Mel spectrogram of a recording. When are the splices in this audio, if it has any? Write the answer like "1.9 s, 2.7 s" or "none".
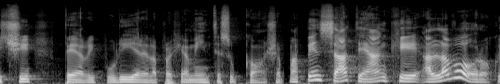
2.8 s

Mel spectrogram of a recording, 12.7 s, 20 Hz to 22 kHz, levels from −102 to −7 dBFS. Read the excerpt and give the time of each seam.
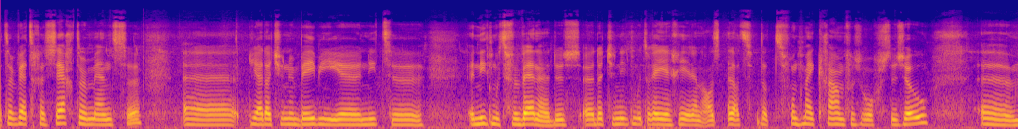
none

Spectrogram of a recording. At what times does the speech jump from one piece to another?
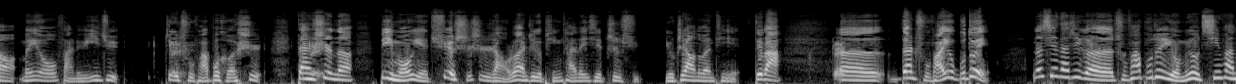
none

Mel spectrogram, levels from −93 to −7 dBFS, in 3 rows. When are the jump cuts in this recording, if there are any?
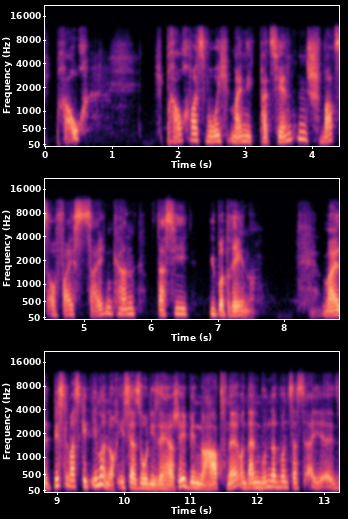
none

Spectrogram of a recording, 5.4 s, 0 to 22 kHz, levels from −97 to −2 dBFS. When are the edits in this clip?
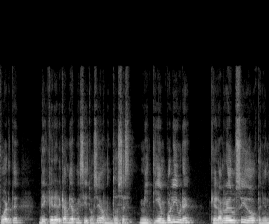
4.4 s

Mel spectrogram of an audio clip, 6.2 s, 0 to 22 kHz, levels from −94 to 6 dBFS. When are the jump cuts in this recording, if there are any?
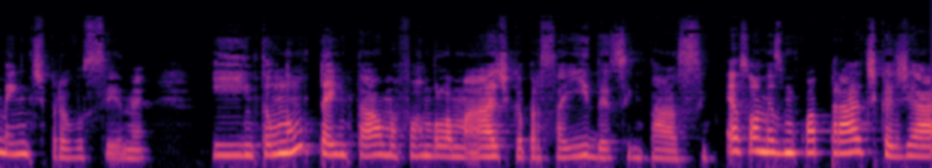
1.3 s, 4.8 s

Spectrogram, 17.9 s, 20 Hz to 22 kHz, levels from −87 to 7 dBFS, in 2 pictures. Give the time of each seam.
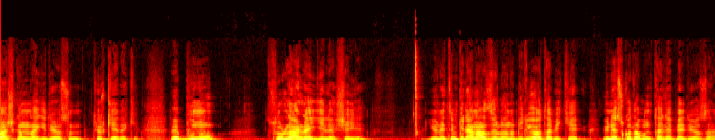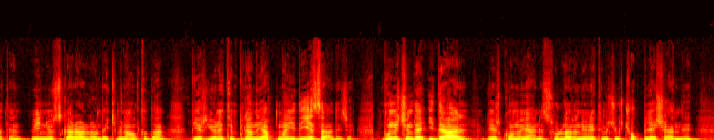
13.6 s

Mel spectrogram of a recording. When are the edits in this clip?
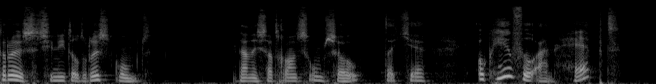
3.8 s

